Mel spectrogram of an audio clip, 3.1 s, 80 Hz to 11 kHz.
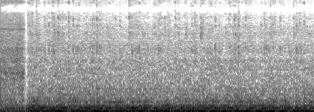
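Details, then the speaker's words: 1971 Dodge Demon 340 V8 driving after valvetrain repair: even, deep, smooth rumble with no more ticking from the top end; engine running healthy. "Yeah, sounds like 8 happy cylinders to me. Yep. Remind me to get the driveway fixed. Oh yeah, just a regular old daily driver. Sounding pretty good. No more ticky noises."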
